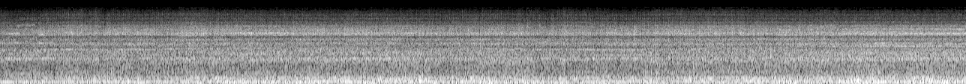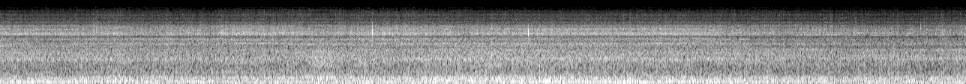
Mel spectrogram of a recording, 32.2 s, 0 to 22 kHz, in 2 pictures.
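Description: Yamaha Raptor 350 ATV's single-cylinder four-stroke engine running steadily at an even cruise, with tyre noise from a gravel track.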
